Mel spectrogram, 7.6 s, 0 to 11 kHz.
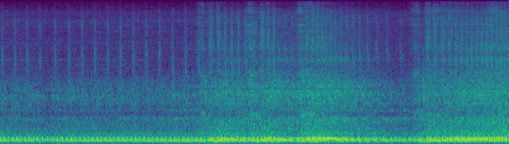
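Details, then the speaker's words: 1986 Nissan Maxima wagon, 3.0 V6, abandoned for decades, first idle after revival: uneven lumpy idle, irregular low thump, wavering speed; owner blames a bad fuel leak and near-empty tank, no oil pressure shown (gauge possibly faulty). "with a bat with a bad fuel leak a fuel pump in the trash can almost out of gas yeah bat fuel leak that's why it's running so bad"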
